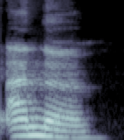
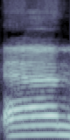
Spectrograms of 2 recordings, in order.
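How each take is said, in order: First: The name is pronounced the German way. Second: The name is pronounced the English way. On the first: "In German, it would be Anne" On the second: "I guess is the right the right English pronunciation"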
